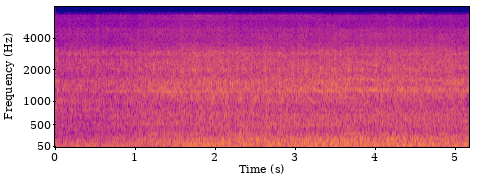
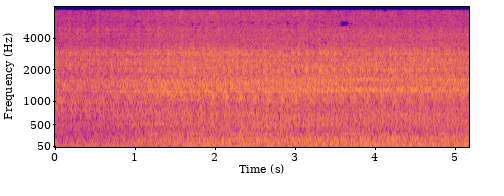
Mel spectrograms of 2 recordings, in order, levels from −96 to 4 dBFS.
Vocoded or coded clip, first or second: first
